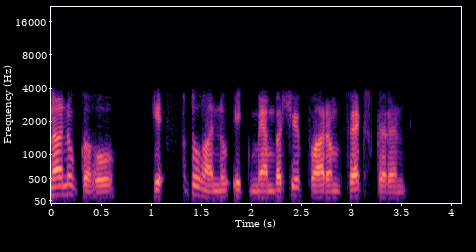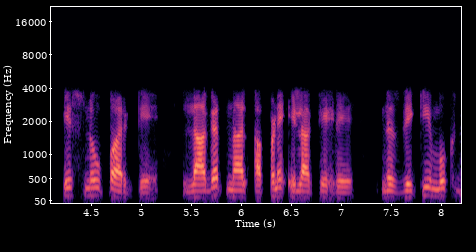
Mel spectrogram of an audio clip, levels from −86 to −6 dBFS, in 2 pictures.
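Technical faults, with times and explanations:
Throughout: G.729 codec. The speech has been squeezed through an 8 kbit/s G.729A coder, and the line band runs only from 300 Hz to 3.7 kHz, so it sounds thin and boxy with no air above that. The damage is plainly audible. Each 10 ms frame is rebuilt from a vocal tract filter, a pitch predictor and a handful of pulses, which leaves voiced sounds slightly rough and synthetic.
1.17–1.36 s, 5.07–5.17 s, 6.87–6.96 s: VoIP packet loss concealed by the speech codec. The three dropouts last about 150 ms, 90 ms and 60 ms. The first ends just before "ਤੁਹਾਨੂੰ ਇੱਕ ਮੈਂਬਰਸ਼ਿਪ ਫਾਰਮ". The second follows "ਇਸ ਨੂੰ ਭਰ" and the third follows "ਨਾਲ ਆਪਣੇ". In each gap the decoder keeps repeating its last pitch and filter at falling gain, so the sound smears into a fading buzzy tone or coloured noise rather than silence. The decoder's state builds from frame to frame, so the speech stays weak or distorted briefly after each gap before it recovers.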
